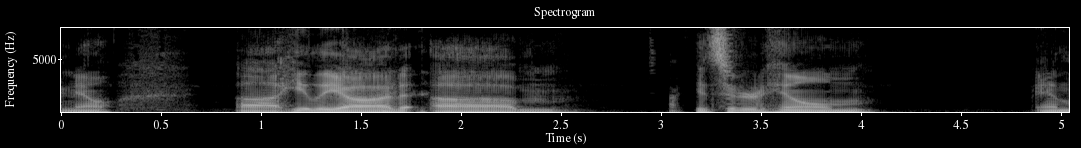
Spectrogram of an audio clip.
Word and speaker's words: Heliod: Is that how you say it? Heliod. I would say Heliod, but I don't know. Heliod. Yeah. It's Heliod. You're right. I can't English right now. Heliod.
